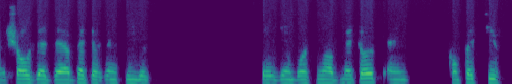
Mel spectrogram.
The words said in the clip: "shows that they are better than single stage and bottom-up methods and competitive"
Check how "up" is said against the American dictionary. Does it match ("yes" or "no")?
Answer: no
